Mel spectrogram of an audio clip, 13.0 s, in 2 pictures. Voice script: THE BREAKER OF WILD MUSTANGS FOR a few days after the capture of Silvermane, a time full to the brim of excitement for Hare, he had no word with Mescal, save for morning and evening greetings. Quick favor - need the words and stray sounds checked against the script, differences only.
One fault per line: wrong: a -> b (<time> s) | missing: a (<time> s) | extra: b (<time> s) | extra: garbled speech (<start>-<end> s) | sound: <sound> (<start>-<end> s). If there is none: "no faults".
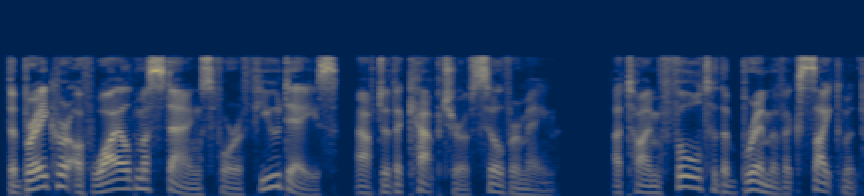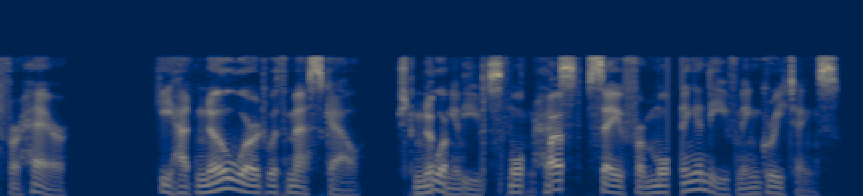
extra: garbled speech (9.5-10.8 s)
sound: dropout (11.5-11.6 s)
